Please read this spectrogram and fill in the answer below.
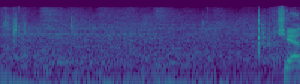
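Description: Hockey arena ambience at a faceoff: steady crowd noise with music playing over it, and a commentator's voice coming in near the end.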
